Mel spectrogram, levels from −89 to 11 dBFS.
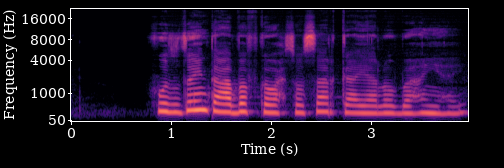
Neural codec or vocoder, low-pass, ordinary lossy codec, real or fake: none; none; none; real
